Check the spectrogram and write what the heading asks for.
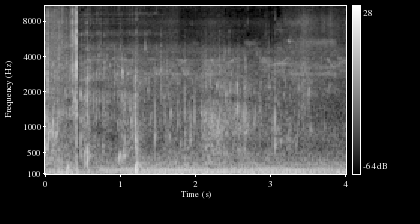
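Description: Water splashing and sloshing beside a kayak as a hooked largemouth bass thrashes at the surface, with a few sharp knocks, the loudest about a second in, over a steady low hum.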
